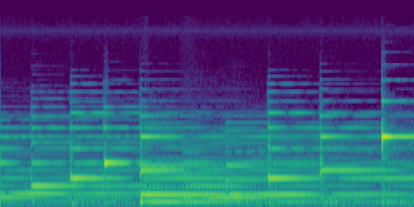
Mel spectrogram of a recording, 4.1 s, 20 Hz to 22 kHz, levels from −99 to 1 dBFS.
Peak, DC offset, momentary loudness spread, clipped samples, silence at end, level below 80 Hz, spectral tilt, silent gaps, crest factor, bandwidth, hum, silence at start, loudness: -4 dBFS; under 0.1%; 9 LU; under 0.1%; 0 s; -54 dBFS; -8 dB/octave; none; 18 dB; 5.2 kHz; none; 0 s; -24 LUFS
